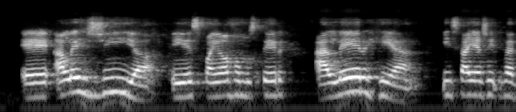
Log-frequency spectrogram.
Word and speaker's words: alergia: Em espanhol vamos ter alergia.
